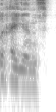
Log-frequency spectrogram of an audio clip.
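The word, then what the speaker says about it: Huygens: ये स्पेलिंग क्या है? तो एच यू वाई जी ई एन एस। इसको पढ़ेंगे हम लोग हगंस।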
